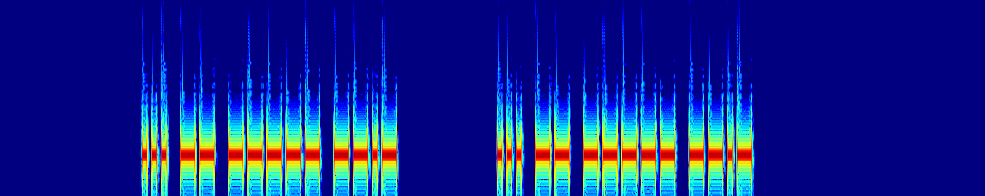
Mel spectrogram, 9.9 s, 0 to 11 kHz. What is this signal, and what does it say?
Morse code, heard as a keyed tone, about 25 wpm, 700 Hz. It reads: SM0Q SM0Q
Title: DXCC-100 Call Signs - 4 Characters - Repeated 2x - 25wpm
